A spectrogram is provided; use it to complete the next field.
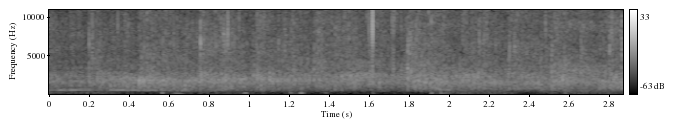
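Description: Sparse, polite sympathy clapping: a few soft, uneven claps spread over about three seconds above a steady hiss, with no one speaking.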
